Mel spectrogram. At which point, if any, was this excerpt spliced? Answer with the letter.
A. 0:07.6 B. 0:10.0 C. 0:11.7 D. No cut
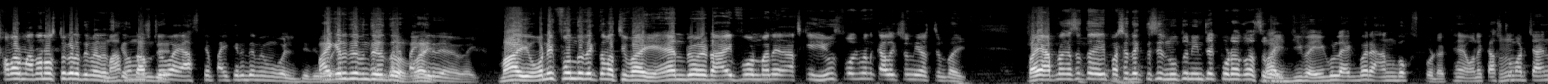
D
